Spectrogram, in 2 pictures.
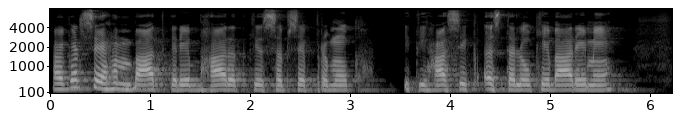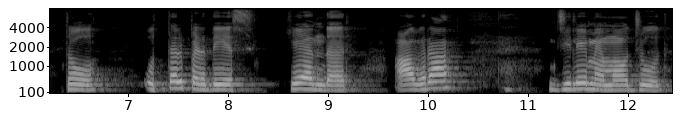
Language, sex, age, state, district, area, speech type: Hindi, male, 30-45, Uttar Pradesh, Sonbhadra, rural, spontaneous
